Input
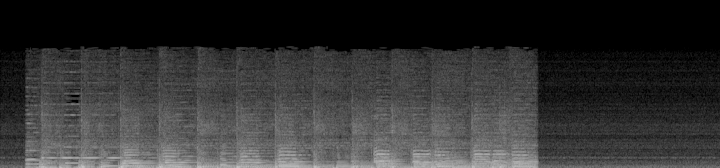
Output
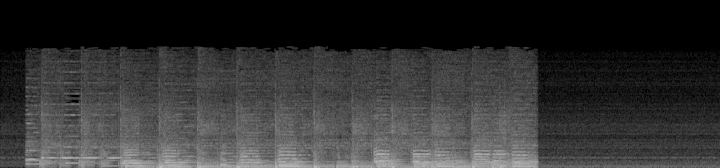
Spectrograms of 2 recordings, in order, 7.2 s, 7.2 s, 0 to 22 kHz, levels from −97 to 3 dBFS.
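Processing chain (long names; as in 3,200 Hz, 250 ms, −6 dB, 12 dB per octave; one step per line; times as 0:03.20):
high-pass filter 590 Hz 12 dB per octave, from 0:01.25 160 Hz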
